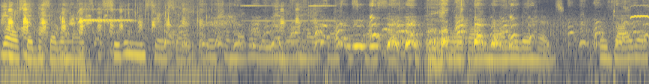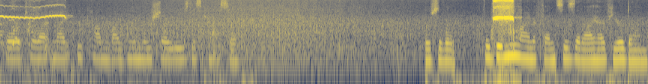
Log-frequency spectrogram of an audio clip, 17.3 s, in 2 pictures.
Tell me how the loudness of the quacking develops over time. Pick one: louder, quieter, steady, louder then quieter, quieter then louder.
quieter then louder.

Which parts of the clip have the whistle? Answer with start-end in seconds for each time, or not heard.
1.0-2.5, 8.3-9.7, 15.2-15.7.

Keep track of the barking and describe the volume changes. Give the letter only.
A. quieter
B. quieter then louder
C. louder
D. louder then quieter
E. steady
D.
